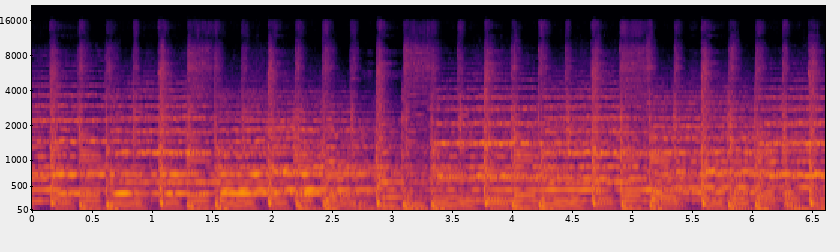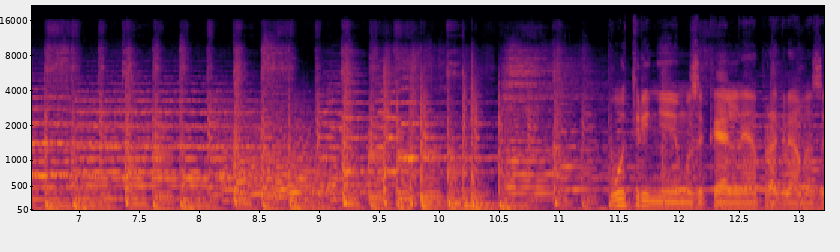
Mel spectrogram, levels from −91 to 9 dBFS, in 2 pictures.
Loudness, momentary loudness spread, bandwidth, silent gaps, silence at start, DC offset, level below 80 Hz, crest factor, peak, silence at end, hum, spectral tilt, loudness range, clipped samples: -23 LUFS; 5 LU; 17 kHz; none; 0 s; under 0.1%; -38 dBFS; 18 dB; -6 dBFS; 0 s; none; -5.5 dB/octave; 1 LU; under 0.1%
